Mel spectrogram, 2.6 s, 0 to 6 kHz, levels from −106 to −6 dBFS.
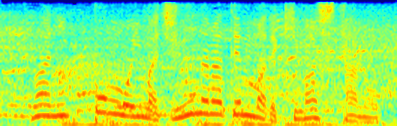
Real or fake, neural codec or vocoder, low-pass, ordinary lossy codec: real; none; 5.4 kHz; none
